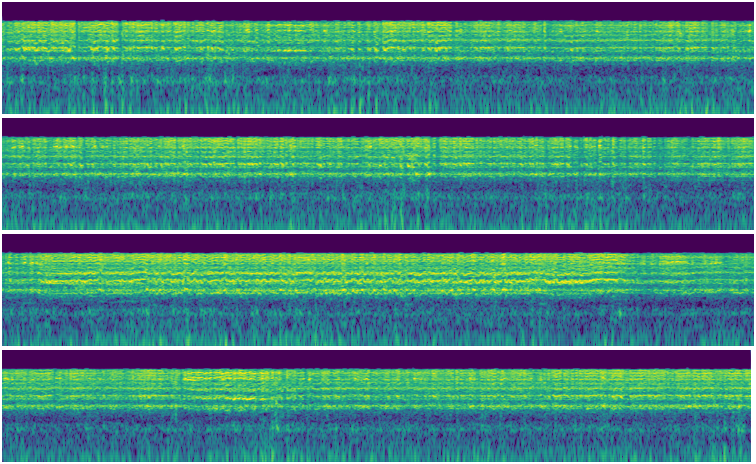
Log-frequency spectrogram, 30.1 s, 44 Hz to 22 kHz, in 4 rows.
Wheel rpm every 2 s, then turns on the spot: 230, 220, 230, 230, 240, 240, 240, 220, 190, 190, 200, 230, 220, 230, 230.
none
